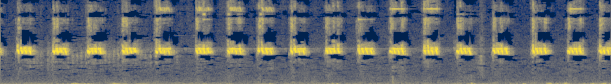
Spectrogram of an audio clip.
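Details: Chirping cricket used to scare rats away: a regular string of short high pulses, roughly three per second, over a soft rumbling background.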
